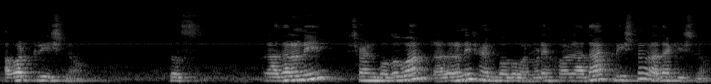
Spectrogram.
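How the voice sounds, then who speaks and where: A man explaining a devotional chant in a slow, deliberate talk, chanting the mantra aloud at times. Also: high-pitched, darkish tone, roomy sound, a little hiss or hum, poor audio. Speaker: devotional speaker.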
